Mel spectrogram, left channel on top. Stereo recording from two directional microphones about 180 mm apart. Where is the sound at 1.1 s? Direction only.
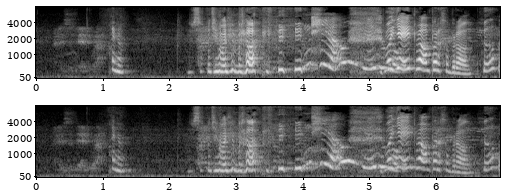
15° left (ahead or behind).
